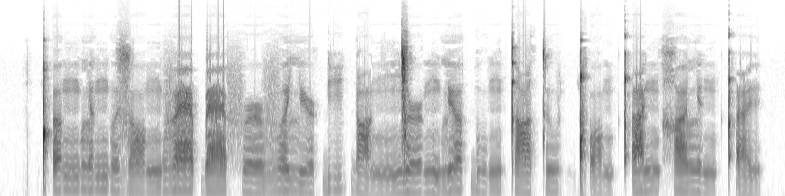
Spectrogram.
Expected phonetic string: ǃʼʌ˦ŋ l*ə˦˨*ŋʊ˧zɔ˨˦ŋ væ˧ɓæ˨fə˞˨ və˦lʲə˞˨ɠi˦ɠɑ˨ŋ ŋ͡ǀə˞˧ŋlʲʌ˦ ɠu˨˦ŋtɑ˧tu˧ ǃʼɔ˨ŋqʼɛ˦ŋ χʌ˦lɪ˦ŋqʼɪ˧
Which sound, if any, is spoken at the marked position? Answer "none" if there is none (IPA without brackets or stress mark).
ə˦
